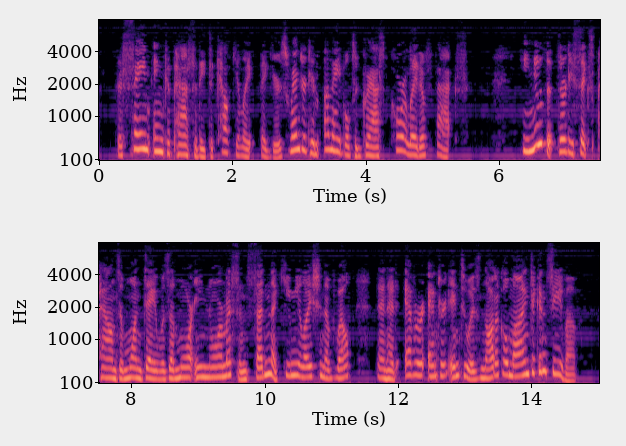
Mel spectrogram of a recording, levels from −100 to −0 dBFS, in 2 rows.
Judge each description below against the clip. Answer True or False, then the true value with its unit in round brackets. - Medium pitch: False (210 Hz)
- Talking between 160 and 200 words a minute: True (170 wpm)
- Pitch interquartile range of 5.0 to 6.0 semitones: True (5.5 semitones)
